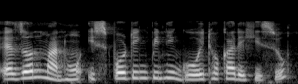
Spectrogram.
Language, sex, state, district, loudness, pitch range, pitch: Assamese, female, Assam, Kamrup Metropolitan, -16 LUFS, 225-290 Hz, 255 Hz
